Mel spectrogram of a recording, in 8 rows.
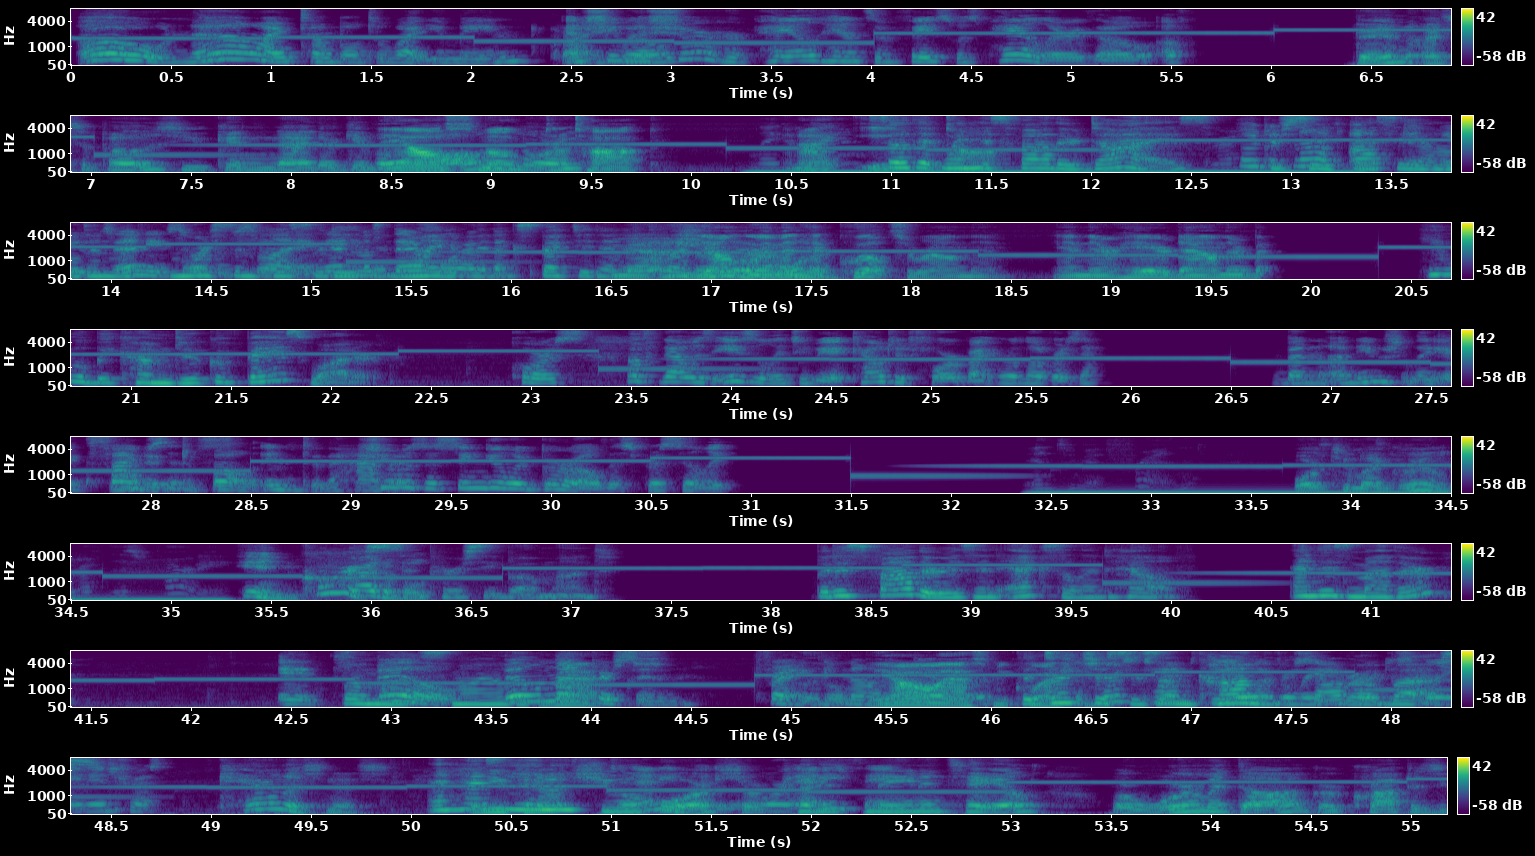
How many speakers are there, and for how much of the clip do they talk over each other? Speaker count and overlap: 6, about 43%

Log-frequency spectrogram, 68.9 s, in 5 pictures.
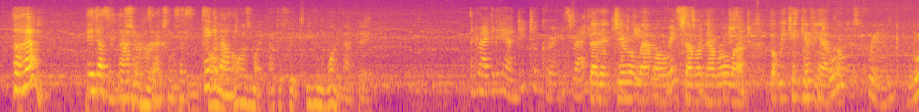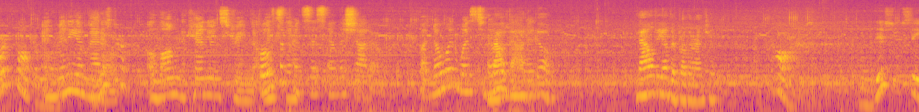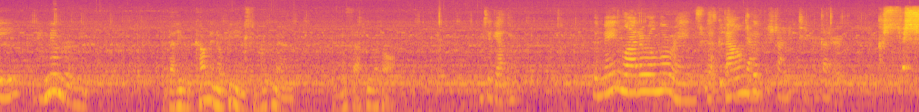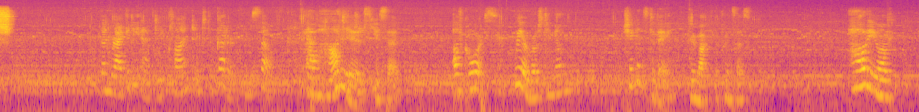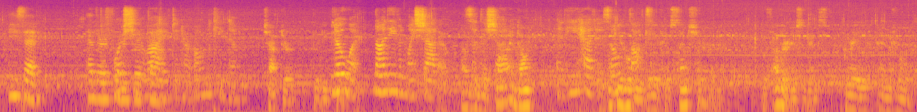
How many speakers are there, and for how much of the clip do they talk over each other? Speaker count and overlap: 7, about 24%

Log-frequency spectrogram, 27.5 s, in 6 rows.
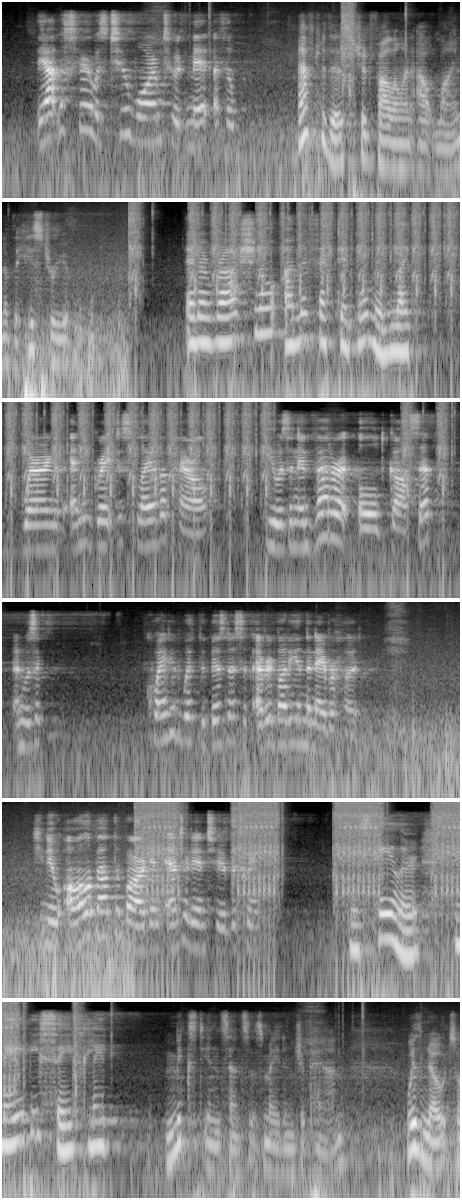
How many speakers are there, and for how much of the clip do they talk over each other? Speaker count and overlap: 3, no overlap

